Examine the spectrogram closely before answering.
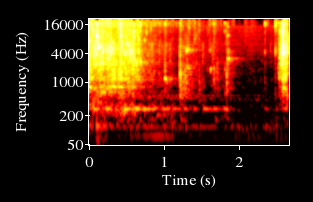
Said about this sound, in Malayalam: ആദ്യം ഈ എണ്ണയെ നമുക്ക് സ്റ്റീലിൻ്റെ വലിയൊരു വെസലിലോട്ട് ഞാൻ ഒഴിച്ചു വെക്കുകയാണ്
